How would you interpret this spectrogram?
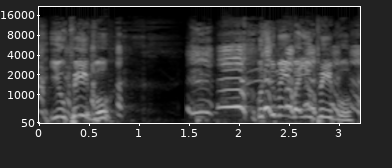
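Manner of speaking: loud, high, drawn-out offended question; hammed-up indignant disbelief. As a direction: act outraged through laughter, stretching it out. Acted outrage at "you people.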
